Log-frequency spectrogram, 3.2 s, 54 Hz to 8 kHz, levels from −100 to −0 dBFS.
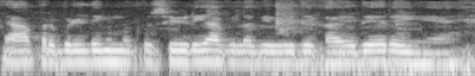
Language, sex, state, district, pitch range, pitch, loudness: Hindi, male, Haryana, Charkhi Dadri, 135-145 Hz, 140 Hz, -13 LUFS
